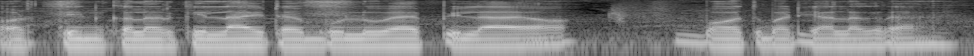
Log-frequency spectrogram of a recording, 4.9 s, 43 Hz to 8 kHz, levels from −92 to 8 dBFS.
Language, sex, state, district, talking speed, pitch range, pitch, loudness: Hindi, male, Bihar, West Champaran, 195 wpm, 105-115 Hz, 105 Hz, -18 LUFS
